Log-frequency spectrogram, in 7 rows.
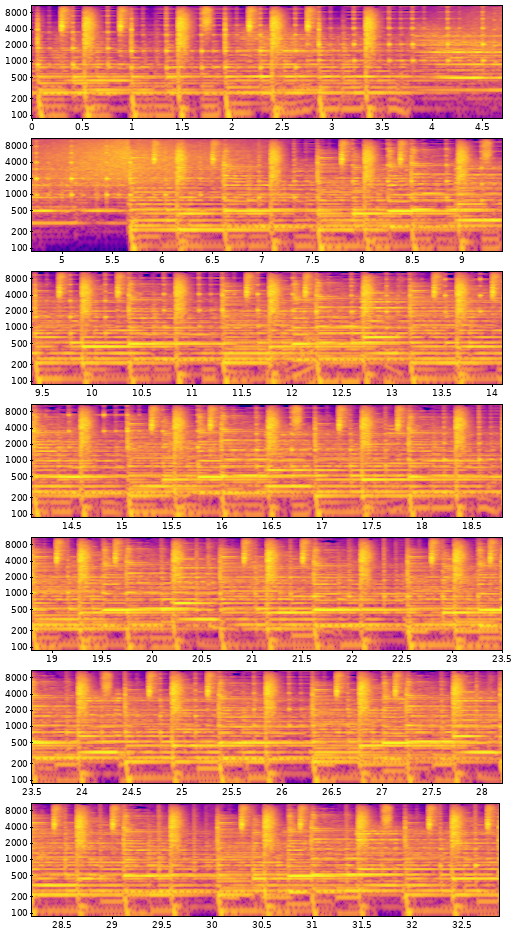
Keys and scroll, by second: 12.0 Delete, 13.1 ctrl+z, 15.7 F3, 15.9 Escape, 25.5 w.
